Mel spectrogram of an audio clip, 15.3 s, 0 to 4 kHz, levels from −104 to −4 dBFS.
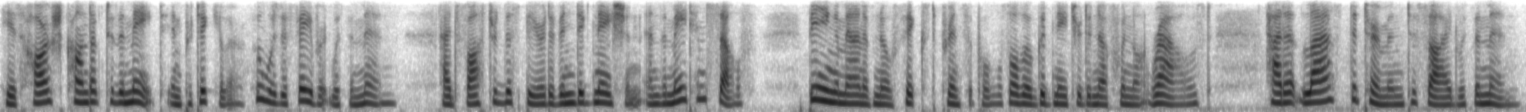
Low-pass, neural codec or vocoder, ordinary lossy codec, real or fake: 3.6 kHz; none; Opus, 24 kbps; real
